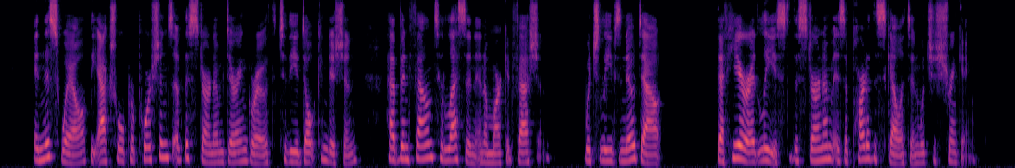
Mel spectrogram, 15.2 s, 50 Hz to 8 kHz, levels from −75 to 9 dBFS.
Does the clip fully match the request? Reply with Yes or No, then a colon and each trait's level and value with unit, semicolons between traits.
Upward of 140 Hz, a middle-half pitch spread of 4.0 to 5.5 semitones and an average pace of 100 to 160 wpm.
No: high, 190 Hz; average, 4.3 semitones; average, 170 wpm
